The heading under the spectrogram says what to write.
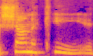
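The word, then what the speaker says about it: seanchaí: Shaughnessy, a traditional storyteller. Can you tell us a bit about that? – I can. It's I'm not correcting your pronunciation. I just have an alternative version. It's a Shaughnessy.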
